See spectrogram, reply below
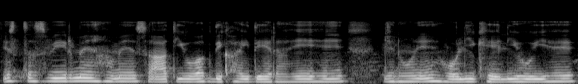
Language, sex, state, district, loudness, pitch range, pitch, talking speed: Hindi, female, Madhya Pradesh, Bhopal, -17 LUFS, 125-140 Hz, 130 Hz, 155 wpm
